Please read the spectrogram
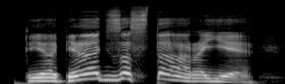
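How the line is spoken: Menacing sorcerer interrupting. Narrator (Russian): грозно прервал колдун

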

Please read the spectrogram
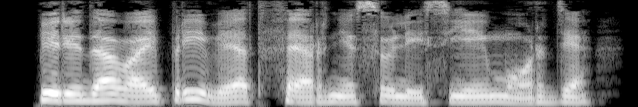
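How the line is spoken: Snort. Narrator (Russian): хмыкнул хозяин

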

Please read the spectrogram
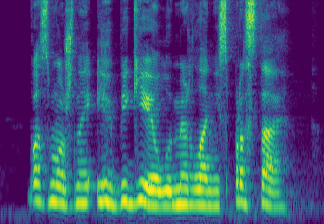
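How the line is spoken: Hateful hiss through teeth. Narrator (Russian): процедил Нэш, вскинув горящие ненавистью глаза

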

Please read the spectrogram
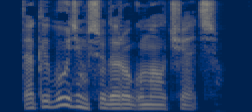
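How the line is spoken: Tired father asking. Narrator (Russian): устало спросил отец

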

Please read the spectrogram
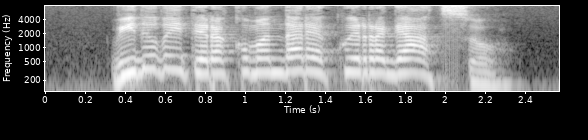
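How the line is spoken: Cheerful shout. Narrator (Italian): urlò allegramente il garzone del cantiniere

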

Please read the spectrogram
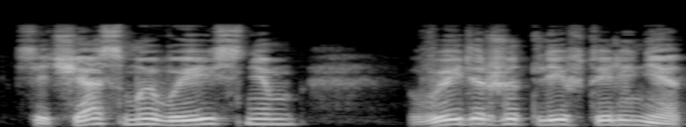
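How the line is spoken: Cheerful. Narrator (Russian): весело сказал Донован

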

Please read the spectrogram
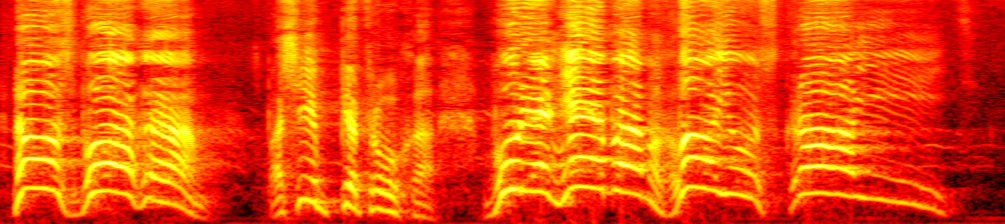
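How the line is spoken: Shouting. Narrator (Russian): Прокричал Петруха

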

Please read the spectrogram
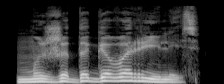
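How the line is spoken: Grumble. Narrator (Russian): буркнул Стриж

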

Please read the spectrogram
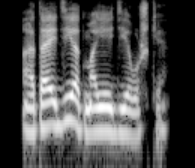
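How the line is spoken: Menacing demand. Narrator (Russian): грозно требует он

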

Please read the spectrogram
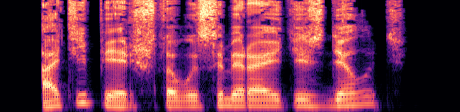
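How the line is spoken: Tense joking, mimicking son. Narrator (Russian): Тем же напряженно-шутливым голосом, подражая манере сына говорить

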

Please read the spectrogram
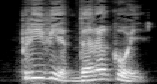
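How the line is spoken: Exclaimed. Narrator (Russian): воскликнула Мэгги

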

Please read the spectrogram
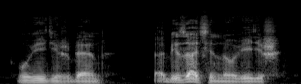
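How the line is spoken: Soft. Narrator (Russian): мягко проговорил

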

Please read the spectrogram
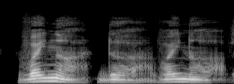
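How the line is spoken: Sighing penguin. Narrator (Russian): вздохнул пингвин

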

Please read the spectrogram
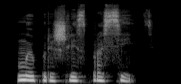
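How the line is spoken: Quiet, hesitant words. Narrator (Russian): наконец тихо произнесла

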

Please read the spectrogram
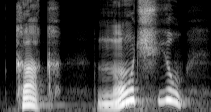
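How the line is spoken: Exclaimed. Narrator (Russian): воскликнул Кипренский

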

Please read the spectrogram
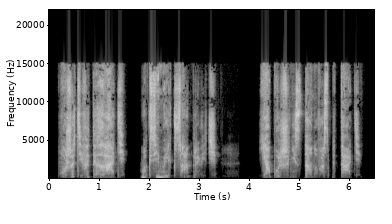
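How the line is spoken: Intimate whisper. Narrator (Russian): прошептала я ему в губы

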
